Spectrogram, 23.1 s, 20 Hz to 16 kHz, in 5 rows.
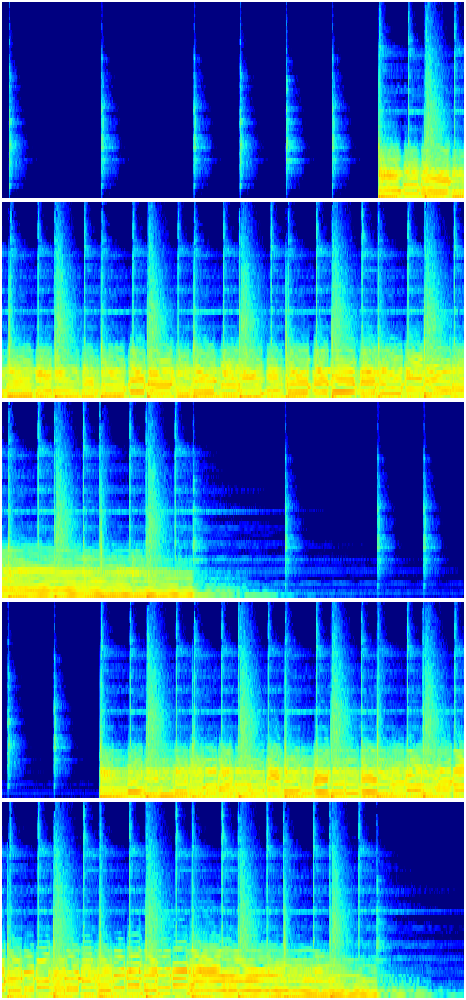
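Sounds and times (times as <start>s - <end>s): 
guitar playing blues arpeggio triads over G7: 3.8s - 11.2s, 14.8s - 22.7s.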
